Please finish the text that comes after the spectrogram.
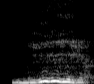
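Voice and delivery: very loud whinny; horse neighing. A narrator's reading. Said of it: "said Horse".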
